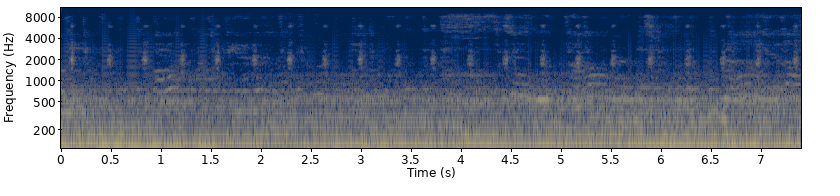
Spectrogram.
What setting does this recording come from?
car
